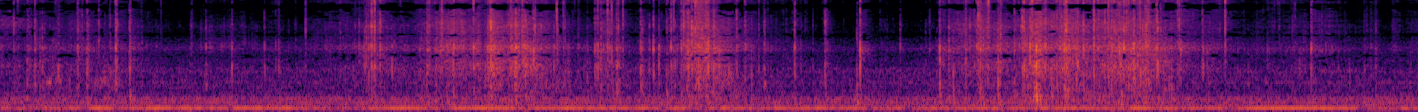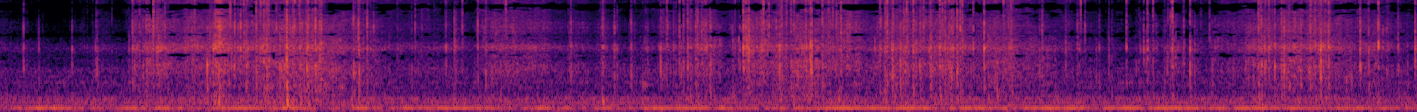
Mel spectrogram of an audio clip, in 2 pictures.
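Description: Small plastic zip-lock bags of diamond painting drills crinkling in intermittent bursts as they are handled and turned over. A steady low hum runs underneath.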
